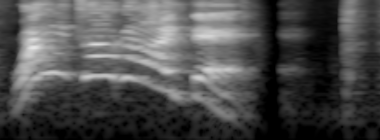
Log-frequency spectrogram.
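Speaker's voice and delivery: high-pitched, drawn-out mock astonishment; retold disbelief. Fan retells first hearing the actor's English accent, high-pitched disbelief. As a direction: stretch it out high, as if baffled by his voice.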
